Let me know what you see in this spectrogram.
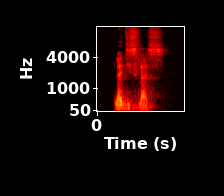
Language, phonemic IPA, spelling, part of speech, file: French, /la.di.slas/, Ladislas, proper noun, LL-Q150 (fra)-Ladislas.wav
- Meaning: a male given name, equivalent to English Ladislaus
